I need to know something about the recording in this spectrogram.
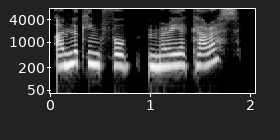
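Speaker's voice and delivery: tentative on the phone; nervous young woman. Acted. Pip on the phone.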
